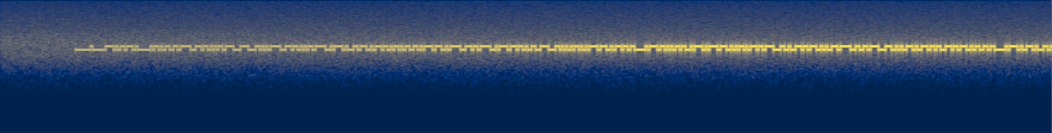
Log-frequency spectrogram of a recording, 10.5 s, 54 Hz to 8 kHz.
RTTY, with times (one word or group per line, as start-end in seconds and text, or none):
1.5-1.9 DIT
2.1-2.8 SOORT
3.0-3.7 STEUN
3.9-4.6 DIENT
4.8-5.1 TE
5.2-6.1 WORDEN
6.3-7.5 VERLEEND
7.6-7.9 OP
8.1-9.4 NATIONAAL
9.6-10.5 …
